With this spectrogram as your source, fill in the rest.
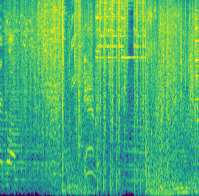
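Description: Machine guns rattle in rapid bursts.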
